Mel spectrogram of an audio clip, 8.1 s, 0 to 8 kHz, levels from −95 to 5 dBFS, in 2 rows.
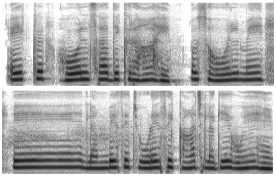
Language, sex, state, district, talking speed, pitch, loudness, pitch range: Hindi, female, Maharashtra, Solapur, 120 wpm, 230 Hz, -14 LUFS, 215-240 Hz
